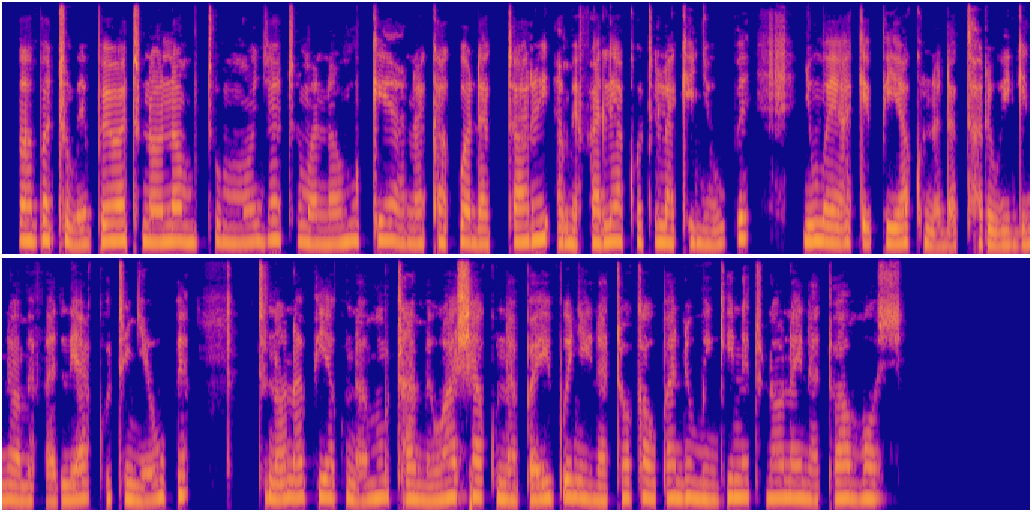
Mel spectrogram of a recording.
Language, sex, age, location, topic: Swahili, female, 25-35, Nakuru, health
